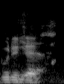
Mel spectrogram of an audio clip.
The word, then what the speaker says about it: Buttigieg: I can't pronounce his last name there. Um, Buttigieg or yeah, Buttigieg.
